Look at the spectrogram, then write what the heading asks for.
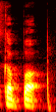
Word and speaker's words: kappa: Here K is called kappa, that is pronounced as kappa.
